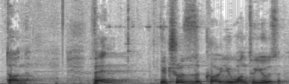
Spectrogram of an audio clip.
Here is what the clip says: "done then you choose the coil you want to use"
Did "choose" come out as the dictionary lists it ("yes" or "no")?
yes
